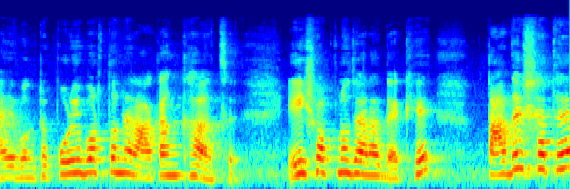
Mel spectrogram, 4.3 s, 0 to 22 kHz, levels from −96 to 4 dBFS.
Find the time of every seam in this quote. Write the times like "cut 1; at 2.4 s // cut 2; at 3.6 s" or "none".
none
